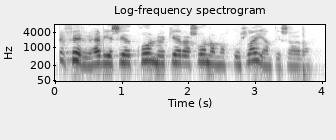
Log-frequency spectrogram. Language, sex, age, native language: Icelandic, female, 40-49, Icelandic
